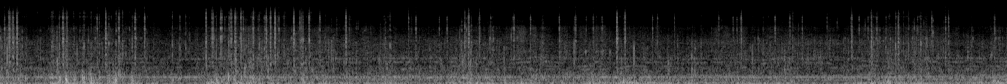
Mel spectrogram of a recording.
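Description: Gen3 Flex electric bike riding along a sandy dirt trail: a steady motor whine under many quick clicks and rattles from the bike rolling over the rough ground.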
